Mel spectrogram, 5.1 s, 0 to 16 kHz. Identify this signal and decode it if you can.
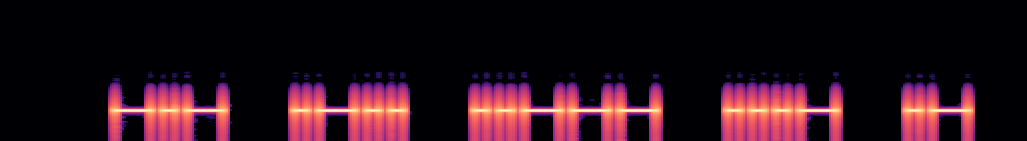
Morse code, heard as a keyed tone, about 20 wpm, spaced as for 15 wpm, 700 Hz. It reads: KL2VA
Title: 207 Lesson 33g - Letter j - Call Signs 20wpm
